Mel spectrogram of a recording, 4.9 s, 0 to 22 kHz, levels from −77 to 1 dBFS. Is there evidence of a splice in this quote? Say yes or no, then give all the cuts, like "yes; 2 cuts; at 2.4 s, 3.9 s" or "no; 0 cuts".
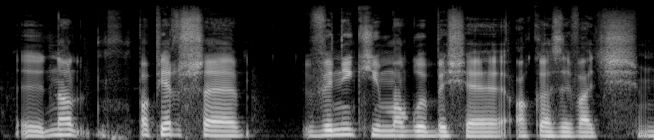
no; 0 cuts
